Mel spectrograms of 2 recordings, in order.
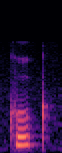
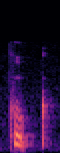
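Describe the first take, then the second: Both takes have the same delivery.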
